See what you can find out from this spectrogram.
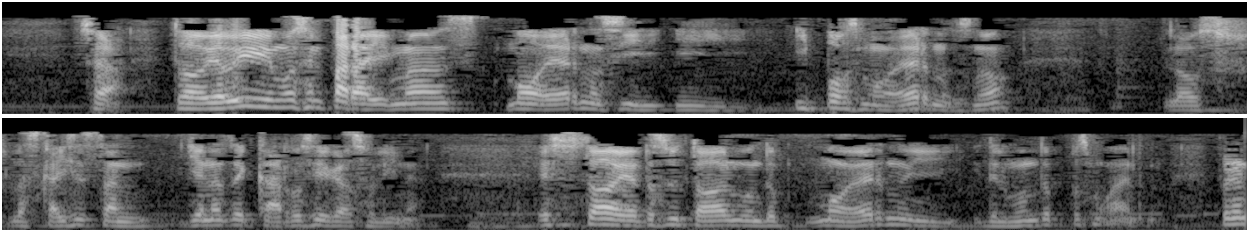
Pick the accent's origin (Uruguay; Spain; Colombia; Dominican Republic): Colombia; now in Ecuador; Pues crecí en Colombia, después he visto otros, como otros procesos en otros países.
